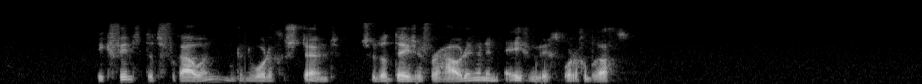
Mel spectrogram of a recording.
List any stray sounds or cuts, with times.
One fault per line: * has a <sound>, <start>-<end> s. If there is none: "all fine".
all fine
